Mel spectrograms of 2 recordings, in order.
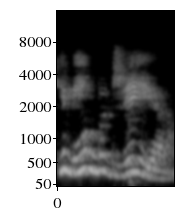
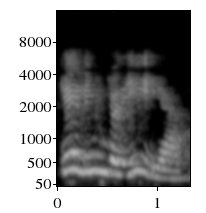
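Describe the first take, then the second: First: "Que lindo dia" slow, with a high "Que" falling to the end; exclamation tune. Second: "que lindo dia" said slowly, as an exclamation falling from a high "que"; exclamation tune. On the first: Teacher repeating the exclamation example, exclamatory tune. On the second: Teacher demonstrating an exclamation to students, exclamatory tune. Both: Shown as a demonstration. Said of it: "quando a gente quer fazer uma exclamação".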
